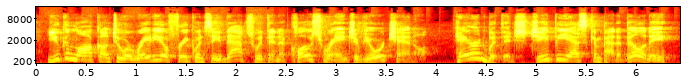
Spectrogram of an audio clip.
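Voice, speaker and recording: A product review narrator reads from a script with lively, varied intonation. The voice sits at a middling pitch, with music playing softly behind it.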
